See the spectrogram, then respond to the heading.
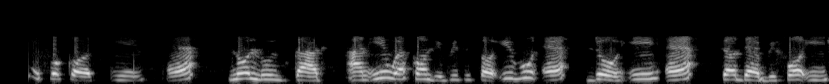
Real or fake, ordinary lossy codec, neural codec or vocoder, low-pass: real; none; none; 3.6 kHz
